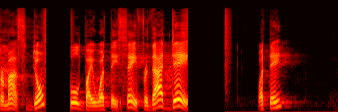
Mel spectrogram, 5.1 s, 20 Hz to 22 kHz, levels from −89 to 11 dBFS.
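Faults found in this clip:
Wireless microphone squelch dropout at 0.60–1.12 s, before "by what they say", and 2.68–3.48 s, after "they say for that". Hiss rises, then 0.38 s and 0.56 s mutes. Fading FM link triggers receiver squelch.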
